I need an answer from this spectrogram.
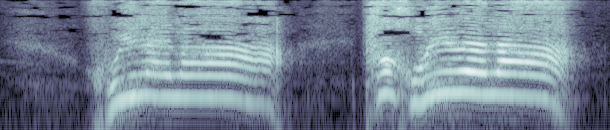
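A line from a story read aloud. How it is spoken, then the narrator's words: Frantic shout. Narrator (Chinese): 汪川发了疯似的大喊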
